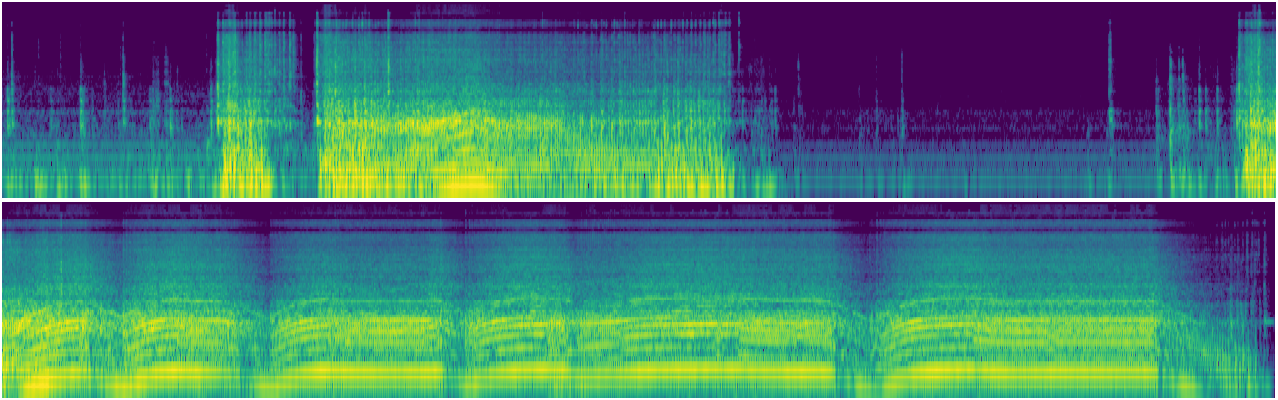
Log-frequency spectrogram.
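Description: Ryobi leaf blower small two-stroke engine, freshly carburetor-adjusted, starting with a short burst, pausing near silence, then revving loud and close in repeated rising and falling throttle swells.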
